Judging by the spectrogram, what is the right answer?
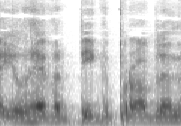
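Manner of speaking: put-on Russian accent, tough gangster style. Showing a listener the many different accents they do, in a Russian accent. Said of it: "And then we go to Italian".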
